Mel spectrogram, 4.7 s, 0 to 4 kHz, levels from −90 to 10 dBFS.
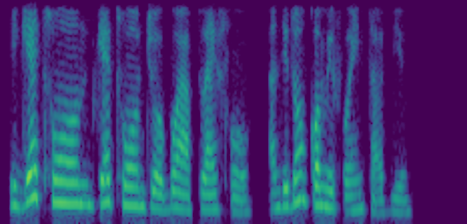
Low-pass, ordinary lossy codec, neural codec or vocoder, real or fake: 3.6 kHz; Opus, 64 kbps; codec, 24 kHz, 6 kbps, HILCodec; fake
